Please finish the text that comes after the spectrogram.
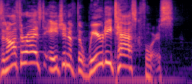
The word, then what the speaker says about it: W.E.I.R.D.E.: Sir, as an authorized agent of the Weirdy Task Force, the Weirdy Task Force, we usually just say weird. The E is silent.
